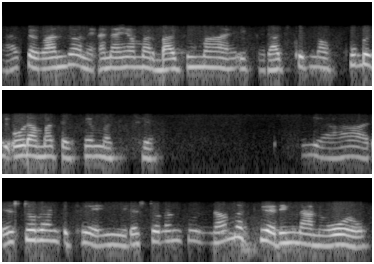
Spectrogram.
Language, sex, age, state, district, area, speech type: Gujarati, female, 18-30, Gujarat, Rajkot, rural, conversation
